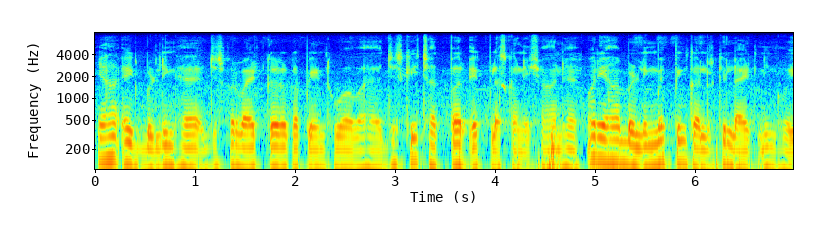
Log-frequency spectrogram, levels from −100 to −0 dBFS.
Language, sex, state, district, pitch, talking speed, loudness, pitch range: Hindi, male, Maharashtra, Nagpur, 105 Hz, 250 wpm, -28 LUFS, 100-120 Hz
